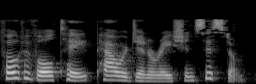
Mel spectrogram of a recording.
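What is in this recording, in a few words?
"photovoltaic power generation system", English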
